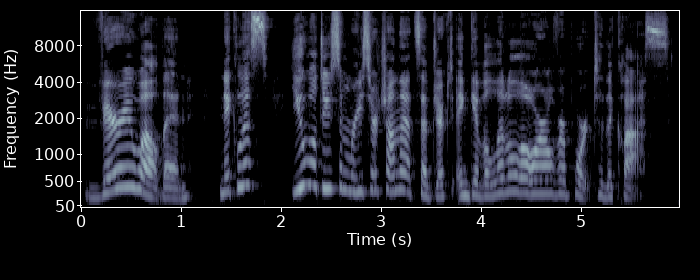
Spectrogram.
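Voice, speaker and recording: A woman reading a storybook as a stern female teacher who speaks formally with a sly, deliberate sweetness. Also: sits high, expressive. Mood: firm, sweet.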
